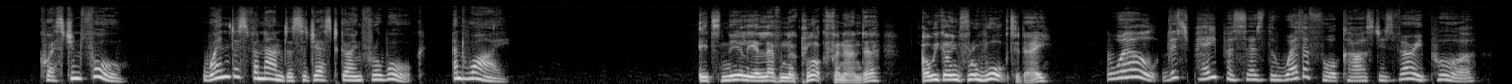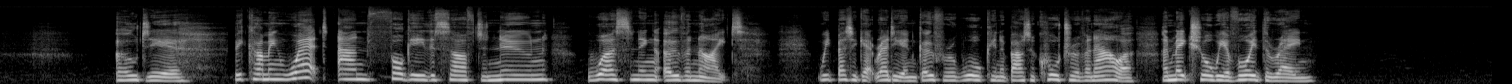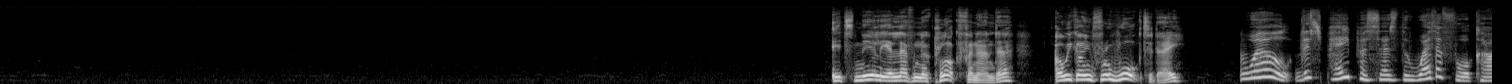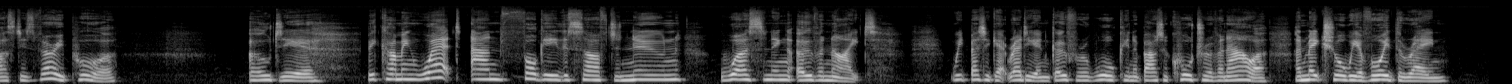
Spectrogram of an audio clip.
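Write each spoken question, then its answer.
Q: When does Fernanda suggest going for a walk and why?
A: In about a quarter of an hour, to avoid the rain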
